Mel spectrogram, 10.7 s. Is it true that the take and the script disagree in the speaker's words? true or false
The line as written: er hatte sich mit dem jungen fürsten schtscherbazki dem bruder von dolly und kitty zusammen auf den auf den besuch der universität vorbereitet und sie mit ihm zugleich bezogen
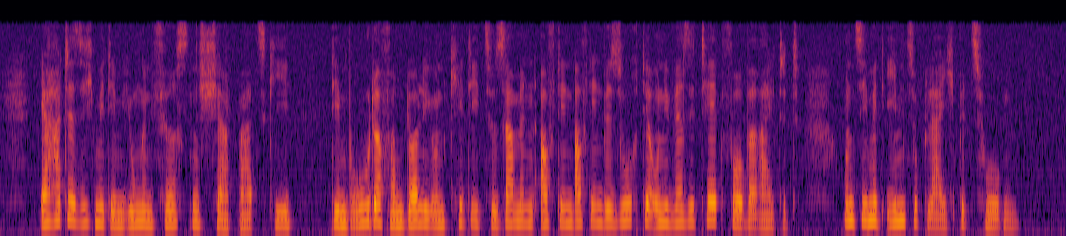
false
